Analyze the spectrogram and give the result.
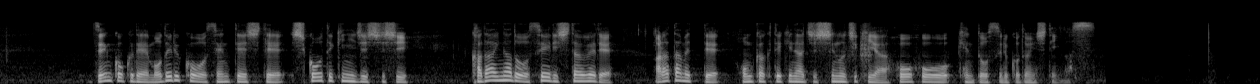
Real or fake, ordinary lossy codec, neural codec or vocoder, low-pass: real; none; none; 7.2 kHz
